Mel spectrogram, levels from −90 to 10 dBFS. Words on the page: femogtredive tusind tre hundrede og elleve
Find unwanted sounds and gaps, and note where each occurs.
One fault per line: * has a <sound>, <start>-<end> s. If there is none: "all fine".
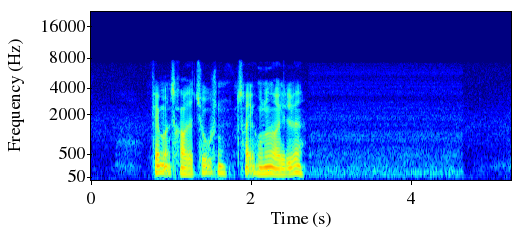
all fine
